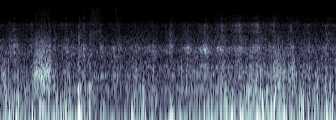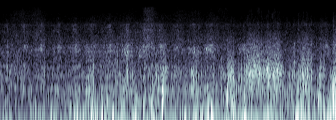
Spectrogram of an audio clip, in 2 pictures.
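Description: Indian Railways passenger train running at speed, heard from inside a coach at an open door: the rumble of wheels on the rails with scattered clicks, and wind buffeting the microphone.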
